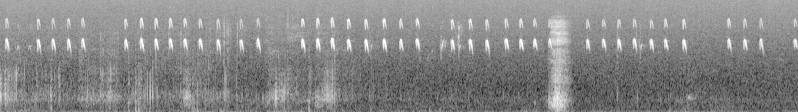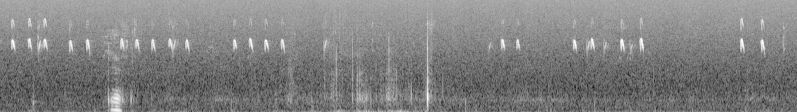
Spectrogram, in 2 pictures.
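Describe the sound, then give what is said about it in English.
A female crossbill calls by a mist net, giving many short, high chirps in quick, regular bursts, with several low thumps of handling noise in between. “There's two birds still here by the net, and they just started calling loud. I think other crossbills are also around. Step. Recording one of the females here.”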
